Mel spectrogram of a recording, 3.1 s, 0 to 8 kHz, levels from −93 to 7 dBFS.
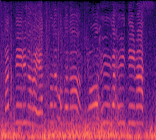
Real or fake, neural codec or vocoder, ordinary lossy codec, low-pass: real; none; none; none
